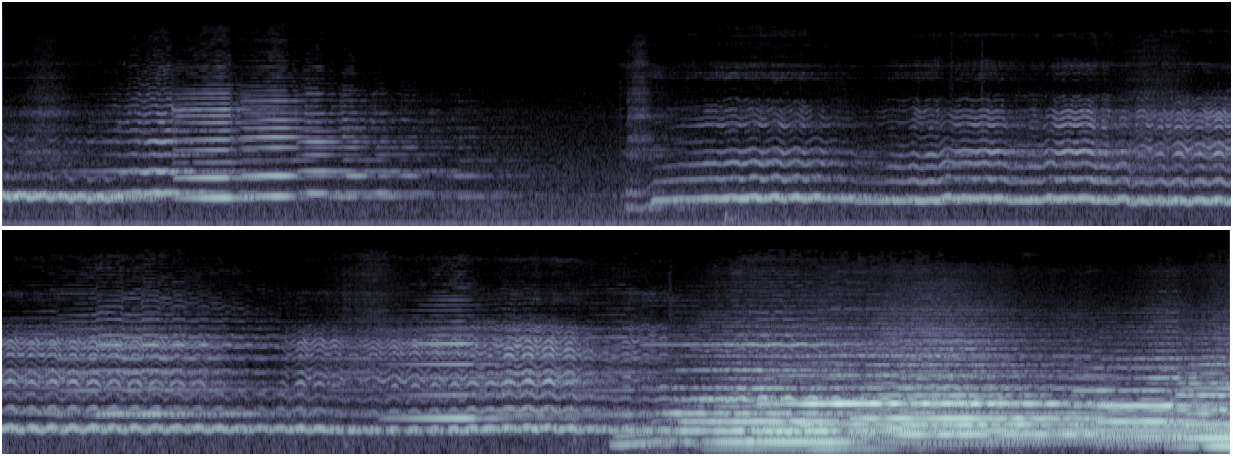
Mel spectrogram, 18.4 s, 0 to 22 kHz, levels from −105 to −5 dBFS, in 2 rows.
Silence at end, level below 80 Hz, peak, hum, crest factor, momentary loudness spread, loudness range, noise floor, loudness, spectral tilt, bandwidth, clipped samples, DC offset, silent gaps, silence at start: 0 s; -60 dBFS; -14 dBFS; none; 18 dB; 21 LU; 20 LU; -65 dBFS; -32 LUFS; -7.5 dB/octave; 9.2 kHz; under 0.1%; under 0.1%; none; 0 s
